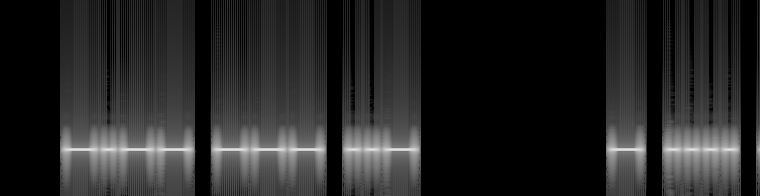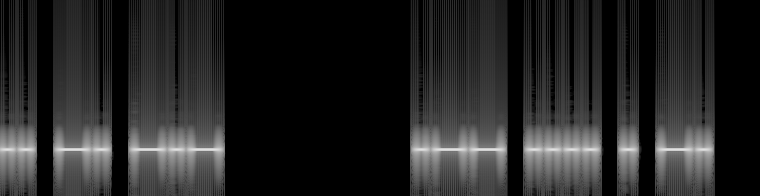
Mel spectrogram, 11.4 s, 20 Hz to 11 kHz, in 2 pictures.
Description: Morse code, heard as a keyed tone, about 17 wpm, 700 Hz. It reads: YOU THINK WHEN
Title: 3x Word-Spacing - Sentences from Top 300 Words - 17wpm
